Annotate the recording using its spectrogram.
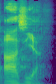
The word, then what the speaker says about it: Asia: It's actually Asia, yeah.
